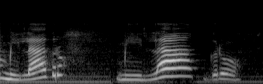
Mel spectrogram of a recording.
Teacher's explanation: milagro tiene el acento en la sílaba la entonces es la penúltima verdad la penúltima sílaba de la palabra pero en este caso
